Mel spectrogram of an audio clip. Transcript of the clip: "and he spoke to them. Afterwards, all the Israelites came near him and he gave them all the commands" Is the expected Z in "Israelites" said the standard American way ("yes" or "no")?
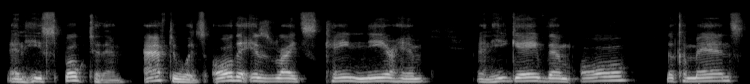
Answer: yes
